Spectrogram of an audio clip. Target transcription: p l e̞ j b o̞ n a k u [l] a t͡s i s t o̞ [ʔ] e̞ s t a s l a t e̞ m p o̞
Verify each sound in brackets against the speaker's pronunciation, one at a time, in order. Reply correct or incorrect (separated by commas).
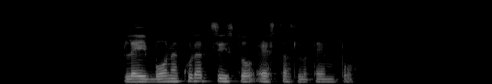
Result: incorrect, correct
